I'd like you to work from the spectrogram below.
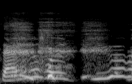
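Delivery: high-pitched speech broken by giggling laughter.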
